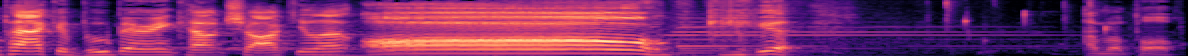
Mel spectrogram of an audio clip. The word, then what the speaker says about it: Chocula: Count Chocula? What's Count Chocula? Chocula. How do you spell that? Chocula. Like Dracula, but chalk.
